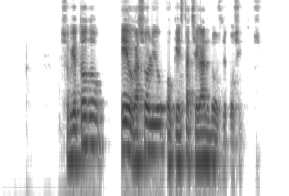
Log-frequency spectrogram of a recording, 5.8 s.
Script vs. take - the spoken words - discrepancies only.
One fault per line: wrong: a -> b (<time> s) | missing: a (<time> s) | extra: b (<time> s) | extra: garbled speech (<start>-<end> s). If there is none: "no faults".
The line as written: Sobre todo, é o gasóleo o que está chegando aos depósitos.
no faults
